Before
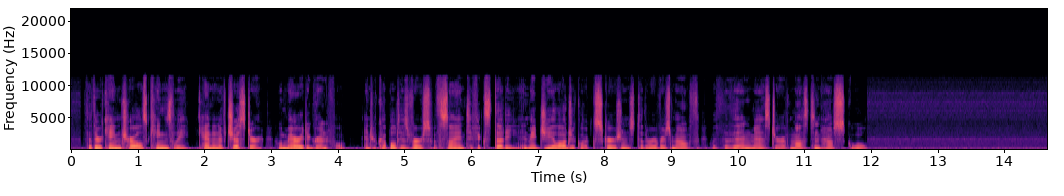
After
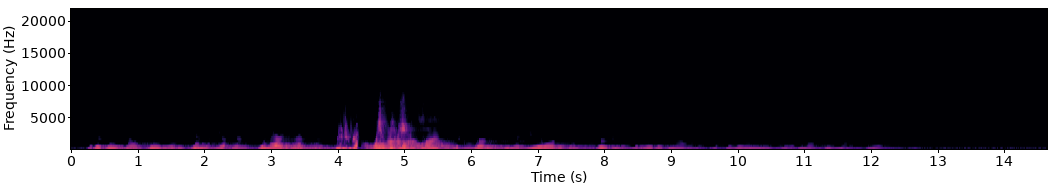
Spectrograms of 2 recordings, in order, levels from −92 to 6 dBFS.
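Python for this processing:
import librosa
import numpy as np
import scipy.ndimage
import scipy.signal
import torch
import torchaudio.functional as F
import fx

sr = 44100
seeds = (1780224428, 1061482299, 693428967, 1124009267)

p1 = fx.bin_expand(x, sr, power=1.5)
p2 = fx.doppler_pass(p1, sr, speed_mps=35, closest_m=1.9, pass_at_s=4.36)
p3 = fx.low_shelf(p2, sr, hz=75.0, db=6.0)
p4 = p3 + 0.58 * np.pad(p3, (int(2.8 * sr / 1000.0), 0))[:len(p3)]
p5 = fx.dispersion(p4, sr, late='highs', ms=74.0, hz=380.0)
p6 = p5 + fx.echo_single(p5, sr, ms=611, db=-19.0, dry=0)
p7 = fx.rev_gated(p6, sr, seeds[0], gate_ms=380, shape='flat', drr_db=11.5)
p8 = fx.cheby_harmonics(p7, sr, harmonics=(5, 7), levels_db=(-38, -23), full_scale_db=-15.5)
p9 = fx.high_shelf(p8, sr, hz=2600.0, db=-11.0)
p10 = fx.over_compress(p9, sr, threshold_db=-45.0, ratio=-0.5)
p11 = fx.dmg_crackle(p10, sr, seeds[1], per_s=120.0, level_db=-66.0)
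p12 = fx.envelope_lowpass(p11, sr, base_hz=250.0, top_hz=4700.0, q=3.0, full_db=-36.5, direction='up')
y = p12 * librosa.db_to_amplitude(11.0)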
